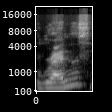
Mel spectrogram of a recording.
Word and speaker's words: Roenz: that Tyler um now I think they pronounce it renz but it's spelled for anybody who wants to look r-o-e-n-z so Tyler Tyler renz 17 is also charged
